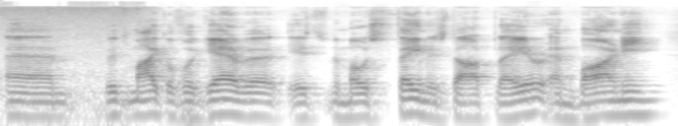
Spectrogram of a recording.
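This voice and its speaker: A man's voice: low voice, level tone, measured pace, mellow, reverberant, slight background noise. A man from the Netherlands with a Dutch accent, a guest telling his story in casual chat, hesitant and full of restarts. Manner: hesitant, many restarts and fillers.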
